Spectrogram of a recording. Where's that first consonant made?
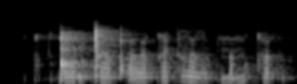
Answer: uvula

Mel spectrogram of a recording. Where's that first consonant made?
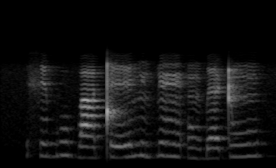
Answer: velum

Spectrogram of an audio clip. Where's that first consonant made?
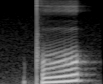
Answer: lips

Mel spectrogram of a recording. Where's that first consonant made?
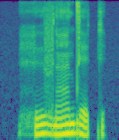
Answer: throat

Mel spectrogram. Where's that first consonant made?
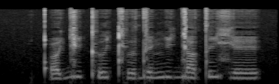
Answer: uvula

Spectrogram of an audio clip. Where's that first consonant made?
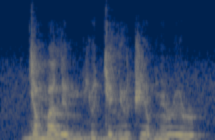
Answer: palate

